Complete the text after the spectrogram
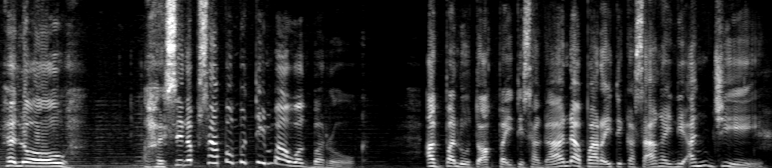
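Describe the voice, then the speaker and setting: A woman playing a doting, excitable older mother and grandmother-to-be, motherly and expressive, in a radio drama. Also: medium pitch, moderate pace, soft background music, close to an everyday voice. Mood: flustered.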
